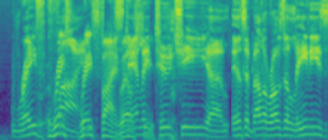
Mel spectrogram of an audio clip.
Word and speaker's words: Ralph Fiennes: Ralph Fiennes? Is that how you pronounce it? Rafe Fiennes.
